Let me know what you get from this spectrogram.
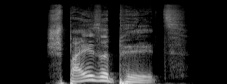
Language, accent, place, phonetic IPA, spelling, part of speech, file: German, Germany, Berlin, [ˈʃpaɪ̯zəˌpɪlt͡s], Speisepilz, noun, De-Speisepilz.ogg
- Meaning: edible mushroom; esculent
